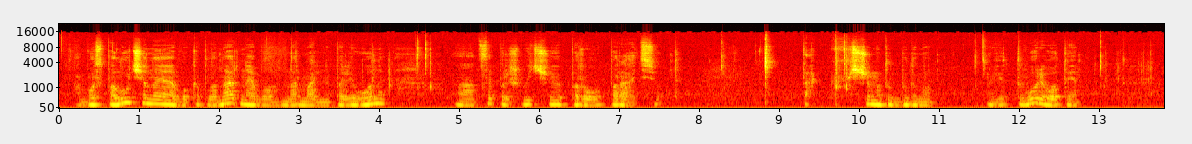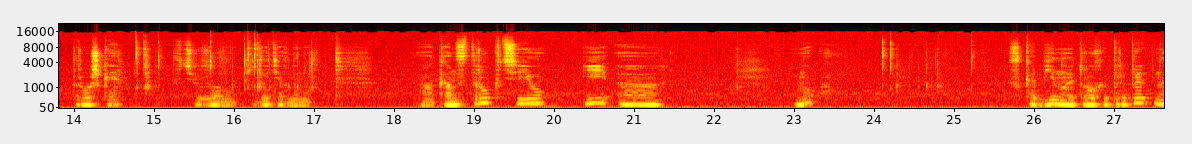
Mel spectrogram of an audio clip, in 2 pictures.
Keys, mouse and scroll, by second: 5.4-8.4 middle drag, 9.8 click, 11.5-13.6 middle drag, 13.6 e, 15.1-18.2 middle drag, 25.3-27.6 middle drag.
